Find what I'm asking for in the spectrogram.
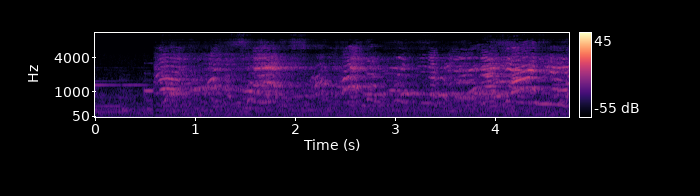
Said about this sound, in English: The nursery is very noisy. Lulu is very quiet. 幼儿园里面。小朋友玩的非常的大声，而露露呢则是很安静。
